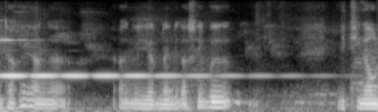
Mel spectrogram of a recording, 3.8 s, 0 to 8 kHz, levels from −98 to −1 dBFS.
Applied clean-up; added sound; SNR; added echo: none; Dishes, pots, and pans / Chink, clink; 3 dB; none.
